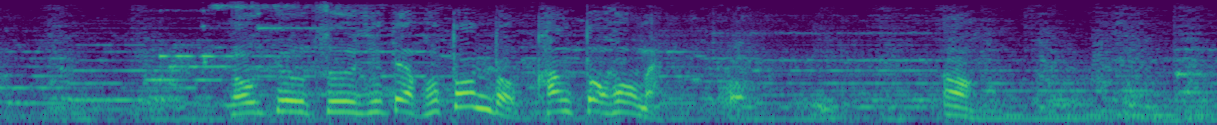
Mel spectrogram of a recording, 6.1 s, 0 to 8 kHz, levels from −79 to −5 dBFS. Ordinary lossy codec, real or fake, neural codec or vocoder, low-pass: Opus, 24 kbps; fake; codec, 16 kHz, 8 kbps, FunCodec, trained on Chinese and English, 25 frames a second; 7.2 kHz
